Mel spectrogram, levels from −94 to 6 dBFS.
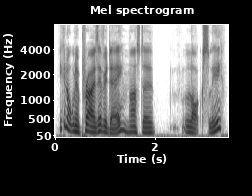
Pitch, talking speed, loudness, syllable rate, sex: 155 Hz, 140 wpm, -17 LUFS, 5.6 syllables/s, male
